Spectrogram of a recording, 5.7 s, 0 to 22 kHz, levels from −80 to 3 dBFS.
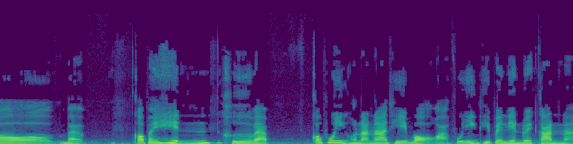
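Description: No technical faults can be heard in this speech recording. Nothing in how the audio was captured or delivered stands out at any point.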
